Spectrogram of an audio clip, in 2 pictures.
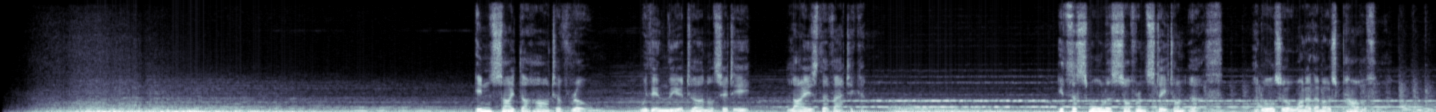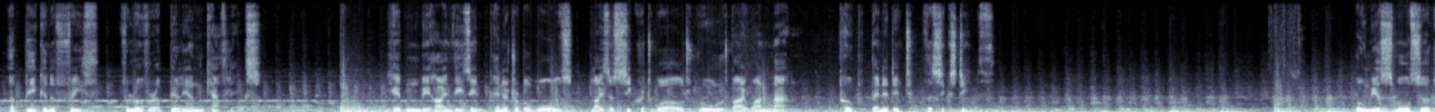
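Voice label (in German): UK English Werbung Neutral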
